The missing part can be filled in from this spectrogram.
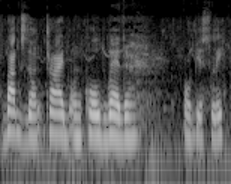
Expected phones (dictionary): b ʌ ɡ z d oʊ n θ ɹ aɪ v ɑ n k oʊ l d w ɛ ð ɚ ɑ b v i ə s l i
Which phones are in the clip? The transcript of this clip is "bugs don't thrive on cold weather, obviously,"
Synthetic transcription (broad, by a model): b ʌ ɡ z d oʊ n t ɹ aɪ b ɑ n k oʊ l d w ɛ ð ɚ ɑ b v i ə s l i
